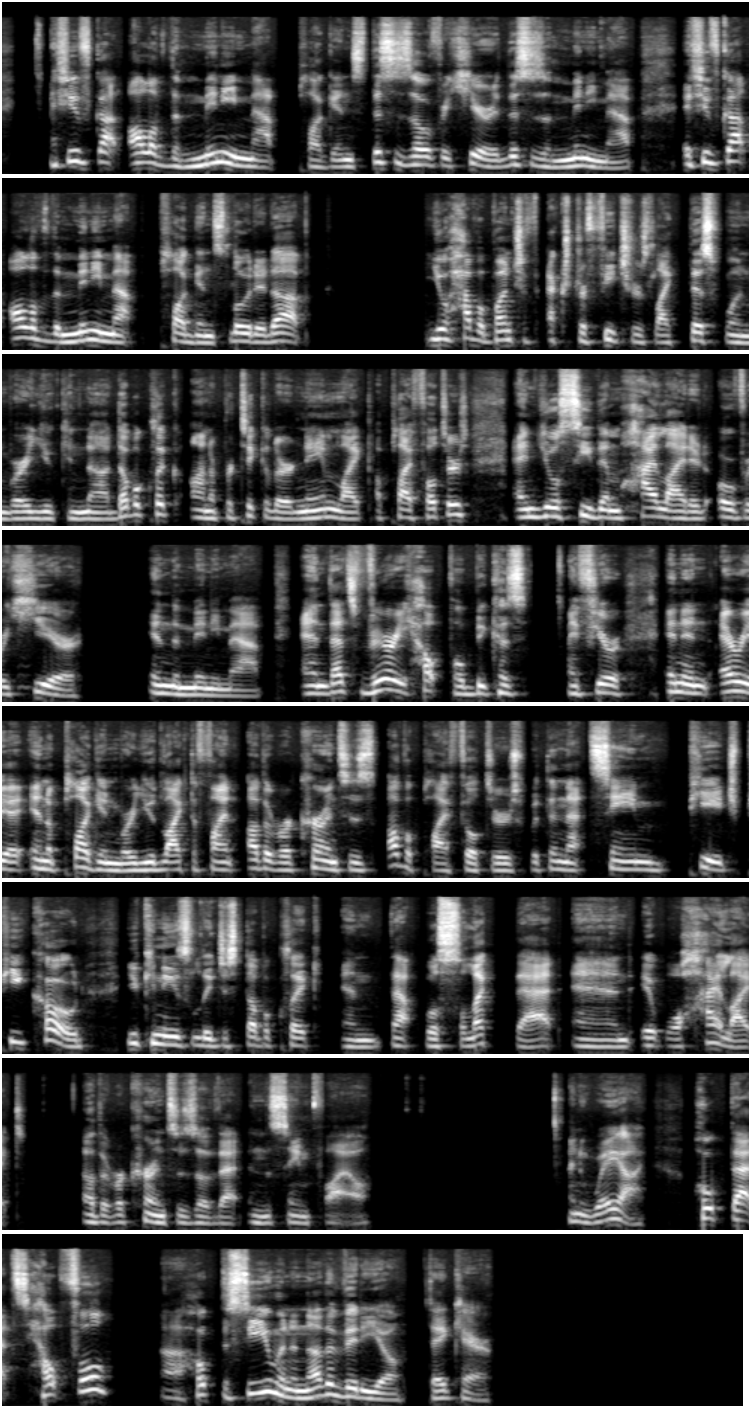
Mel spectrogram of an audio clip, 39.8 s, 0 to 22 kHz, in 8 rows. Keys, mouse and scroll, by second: 3.3-4.8 drag, 6.2-7.0 scroll up 4, 7.2-7.5 scroll up 2, 9.9 click, 11.5 scroll down 1, 13.1 scroll down 2, 18.4 click, 19.6-20.2 scroll down 3, 20.3-20.8 scroll up 2, 25.5 click, 26.7-27.1 scroll up 2, 27.5-29.8 scroll up 8, 30.3-30.6 scroll up 2, 31.0-31.4 scroll down 2, 37.0 click.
